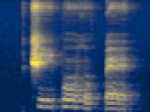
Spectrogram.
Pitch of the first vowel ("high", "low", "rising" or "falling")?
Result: high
